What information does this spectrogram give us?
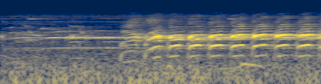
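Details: Greater bird-of-paradise (Paradisaea apoda) begins a rapid series of loud, nasal, harmonic notes after a quieter stretch, each note slightly arched, repeated a little more than twice per second and growing louder toward the end.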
